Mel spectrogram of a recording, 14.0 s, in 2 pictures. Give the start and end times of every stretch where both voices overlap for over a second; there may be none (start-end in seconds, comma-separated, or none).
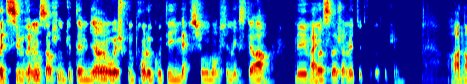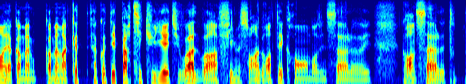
none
